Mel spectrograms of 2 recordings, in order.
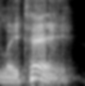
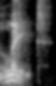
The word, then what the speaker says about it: late: The E is silent. We don't say dete, fete, late. That E is there to indicate that this word's not dat, fat, or lat. It's date, fate, and late. It makes the vowel long.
